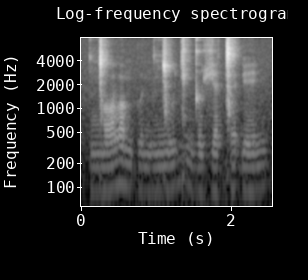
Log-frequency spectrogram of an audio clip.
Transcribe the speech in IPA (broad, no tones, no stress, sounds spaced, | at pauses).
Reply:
ŋ͡ǀ ɔ lˠ o ŋ kʷ ɛ ŋ ʊ ŋ͡ǀ u ɟ e ŋ d̪ o ç ɛ ɡ͡ǀ ɛ ɠ e ŋ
